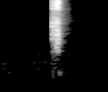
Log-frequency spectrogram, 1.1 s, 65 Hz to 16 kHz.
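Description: A Leica M2 rangefinder shutter firing once at 1/50th of a second gives a single crisp, close mechanical click, short and bright, alone in near silence.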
